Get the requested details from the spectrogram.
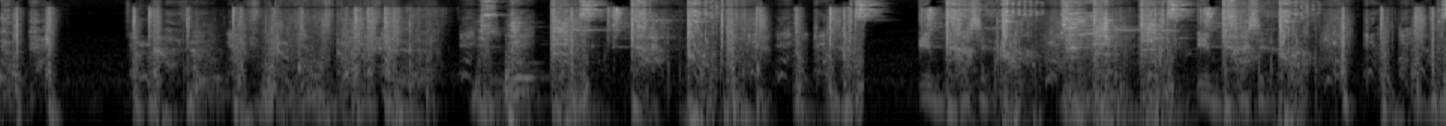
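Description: Punches and kicks land with heavy thuds and whooshes in a fighting game.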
